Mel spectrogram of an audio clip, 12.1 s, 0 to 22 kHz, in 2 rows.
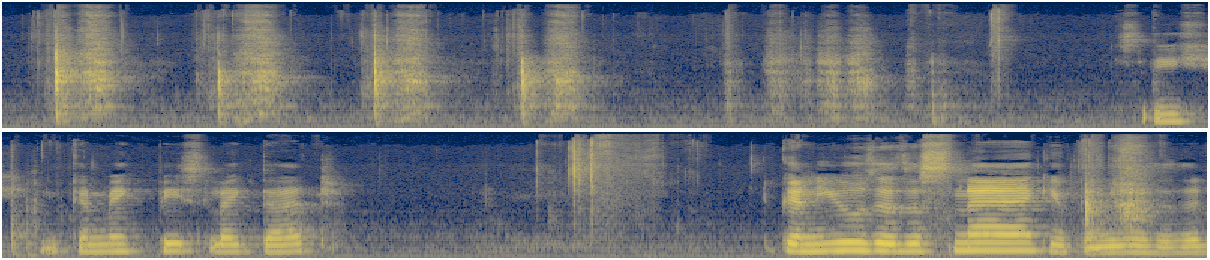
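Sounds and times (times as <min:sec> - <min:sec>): knife cutting soft food: 0:00.1 - 0:03.0, 0:03.6 - 0:05.0, 0:11.4 - 0:11.9.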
